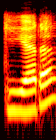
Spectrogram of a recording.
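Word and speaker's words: Guite: getty okay okay mr geddy um it's spelled g it's spelled g-u-i-t-e but it's pronounced like gettysburg yes because i i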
